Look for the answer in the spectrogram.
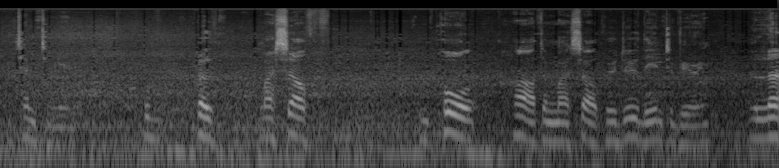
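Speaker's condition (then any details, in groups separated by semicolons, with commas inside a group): No condition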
